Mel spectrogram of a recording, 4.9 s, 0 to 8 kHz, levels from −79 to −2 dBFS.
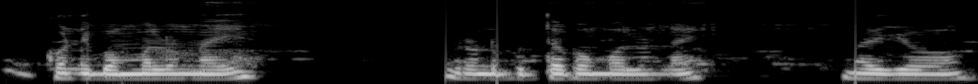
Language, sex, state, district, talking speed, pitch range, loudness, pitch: Telugu, male, Telangana, Karimnagar, 100 wpm, 125-190 Hz, -24 LUFS, 130 Hz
